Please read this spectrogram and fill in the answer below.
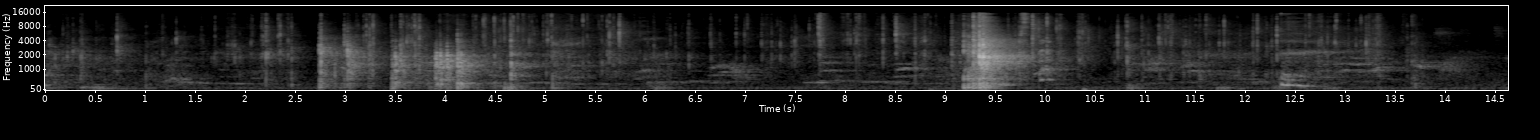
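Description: Plastic toy packaging crinkling and being cut open with scissors, with one loud sharp rustle about nine seconds in. A child's voice makes a brief murmur near the end.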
